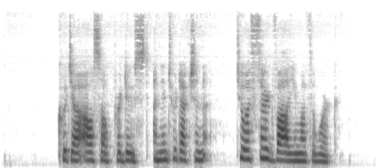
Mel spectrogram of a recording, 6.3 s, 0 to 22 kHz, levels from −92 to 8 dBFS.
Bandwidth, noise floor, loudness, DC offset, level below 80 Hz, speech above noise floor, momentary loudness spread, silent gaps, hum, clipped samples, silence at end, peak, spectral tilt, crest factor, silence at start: 16.5 kHz; -75 dBFS; -25 LUFS; under 0.1%; -66 dBFS; 50 dB; 11 LU; none; none; under 0.1%; 0.8 s; -6 dBFS; -6 dB/octave; 20 dB; 0.95 s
